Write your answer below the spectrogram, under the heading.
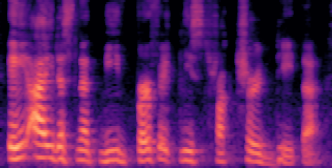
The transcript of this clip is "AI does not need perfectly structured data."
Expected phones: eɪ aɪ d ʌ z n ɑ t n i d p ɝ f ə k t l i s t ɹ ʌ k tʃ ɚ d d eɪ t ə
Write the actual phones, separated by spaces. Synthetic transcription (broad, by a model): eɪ aɪ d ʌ s n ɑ t n i d p ɝ f ə k t l i s t ɹ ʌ k tʃ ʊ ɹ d eɪ t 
